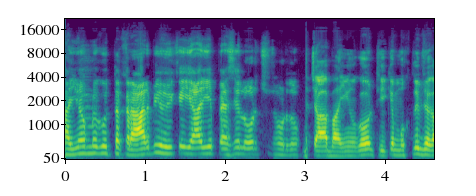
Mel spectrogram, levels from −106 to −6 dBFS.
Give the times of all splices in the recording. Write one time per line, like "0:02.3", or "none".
0:03.0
